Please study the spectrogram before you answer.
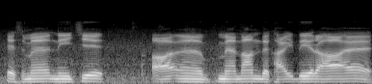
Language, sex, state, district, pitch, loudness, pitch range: Hindi, male, Uttar Pradesh, Lalitpur, 130 Hz, -12 LUFS, 125-130 Hz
